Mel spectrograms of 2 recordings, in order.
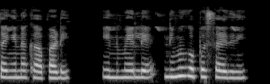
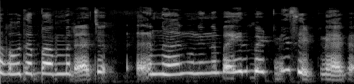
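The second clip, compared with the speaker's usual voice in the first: high, sobbing apology; weeping, remorseful mother; crying; 5 semitones higher than usual. Acted. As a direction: beg forgiveness through tears. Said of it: "ಅಳ್ಬೇಡ್ರಿ".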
